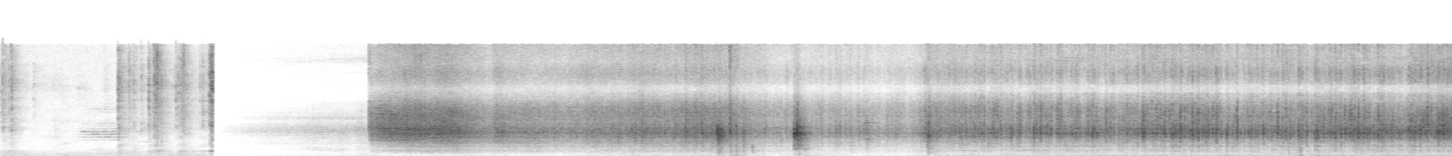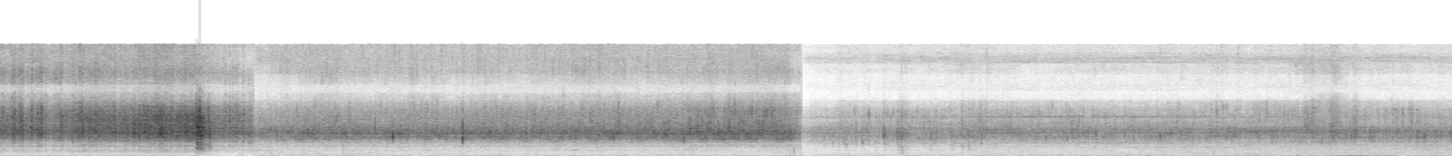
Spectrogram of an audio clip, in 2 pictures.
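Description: A wire whisk briefly clinks in a glass bowl, then after a short gap sugar and water start sizzling and bubbling steadily in a stainless steel pan, cooking down into caramel as the syrup turns golden. The sizzle, with a few sharp pops, drops quieter about three quarters of the way through.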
